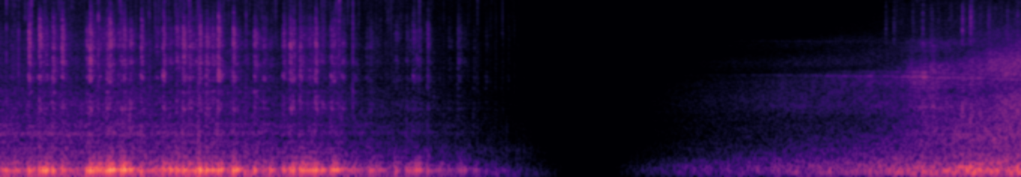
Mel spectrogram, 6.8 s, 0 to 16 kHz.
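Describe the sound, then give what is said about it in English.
A heavy jet aircraft roars loudly overhead, then fades out into a moment of silence before another jet's rumble and high whine swell back in, growing louder: huge four-engine K-121 airlifter jet troop carriers, hundreds filling the skies, descending from the clouds over Zurich. “Hundreds of planes filled the skies. Huge K-121 airlifter four-engine jet troop carriers that had set out 8 hours earlier from Munich, Berlin, and Stuttgart.”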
